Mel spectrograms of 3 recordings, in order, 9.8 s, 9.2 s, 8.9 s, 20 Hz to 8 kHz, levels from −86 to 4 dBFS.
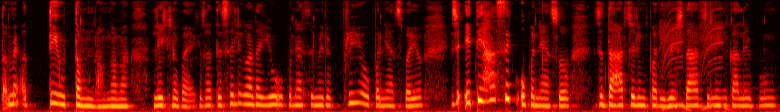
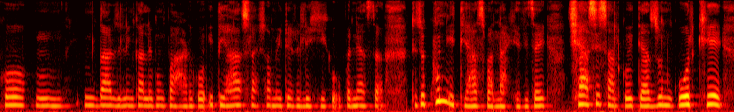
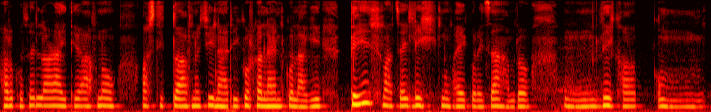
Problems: constant background noise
